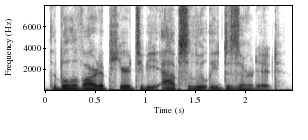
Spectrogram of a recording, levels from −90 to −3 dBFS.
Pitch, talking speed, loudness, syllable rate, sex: 120 Hz, 170 wpm, -17 LUFS, 7.4 syllables/s, male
